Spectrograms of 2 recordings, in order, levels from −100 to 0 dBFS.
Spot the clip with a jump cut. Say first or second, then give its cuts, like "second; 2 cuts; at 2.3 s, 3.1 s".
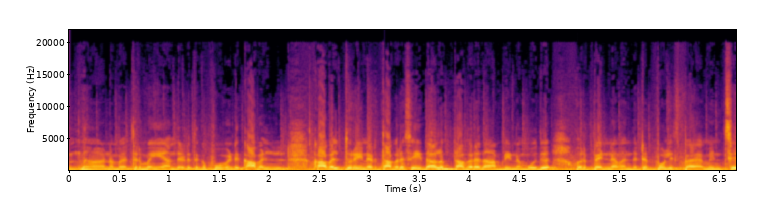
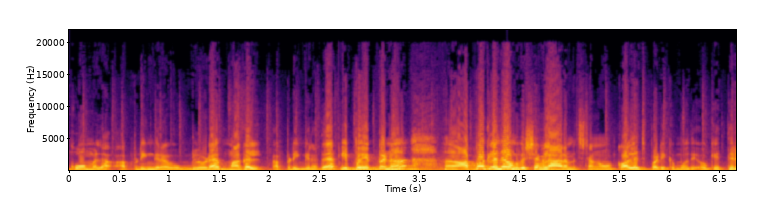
second; 1 cut; at 2.7 s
